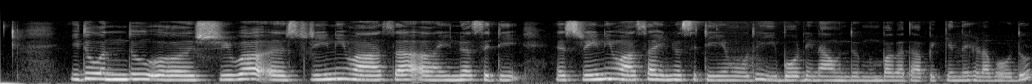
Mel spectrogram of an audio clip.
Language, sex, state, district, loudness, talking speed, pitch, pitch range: Kannada, female, Karnataka, Dakshina Kannada, -14 LUFS, 95 wpm, 210 Hz, 190-220 Hz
